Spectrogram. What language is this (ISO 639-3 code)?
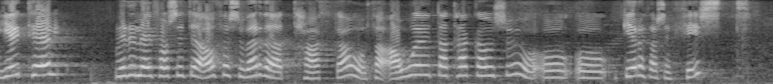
isl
